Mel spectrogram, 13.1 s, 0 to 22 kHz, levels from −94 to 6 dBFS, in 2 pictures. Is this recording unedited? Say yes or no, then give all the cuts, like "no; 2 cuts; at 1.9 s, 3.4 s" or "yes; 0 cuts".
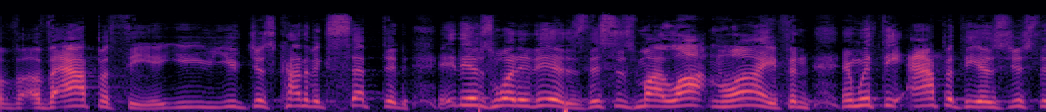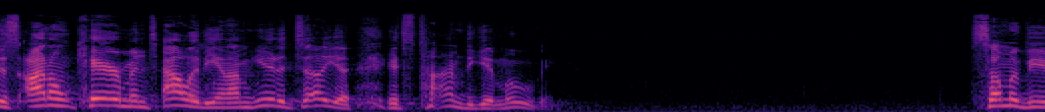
yes; 0 cuts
